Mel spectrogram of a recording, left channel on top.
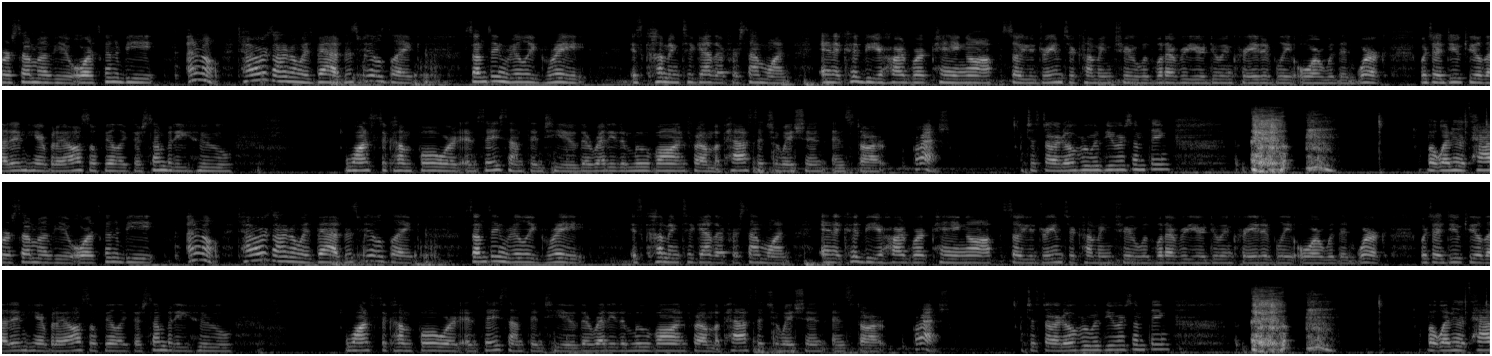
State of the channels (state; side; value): normal; both; correlation 0.56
